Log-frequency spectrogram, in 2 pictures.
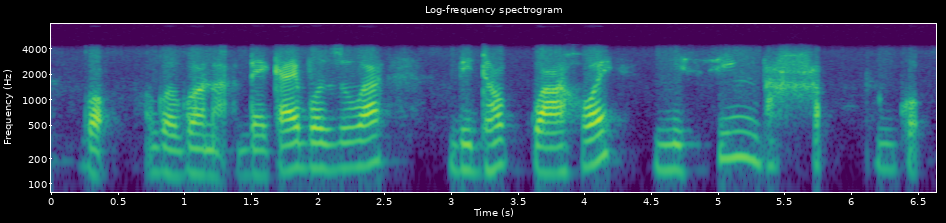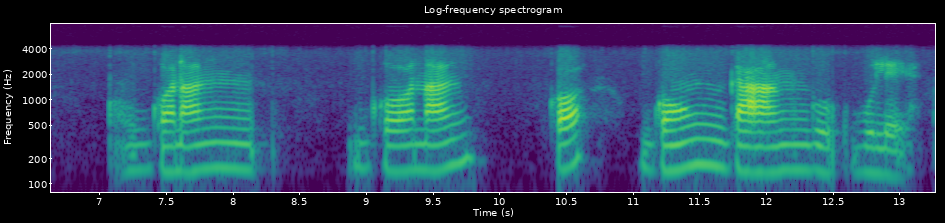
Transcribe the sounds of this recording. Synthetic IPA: ɡɔ | ɡɔɡɔna̰dɛkajbɔzua | bidʱɔk̚kuahɔj | misiŋbaxat̚ | ɡ | ɡɔnaŋ | ɡɔnaŋ | kɔ | ɡɔŋɡaŋɡubulɛ

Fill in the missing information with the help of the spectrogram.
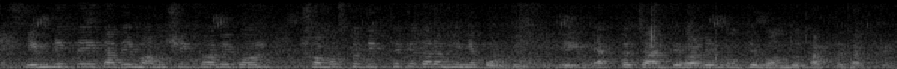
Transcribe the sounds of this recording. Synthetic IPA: emnit̪ejt̪ad̪eɾmanoʃik̚bʱabebɔl | ʃɔmost̪od̪ik̚t̪ʰeket̪aɾabʱeŋepoɾbe | ejɛk̚ʈat͡ɕaɾd̪eɦaɖeɾmod̪ʱːebɔnd̪ʱot̪ʰak̚t̪et̪ʰak̚be

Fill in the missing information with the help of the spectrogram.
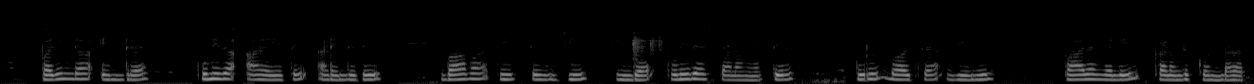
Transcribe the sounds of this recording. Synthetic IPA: pɐðɪɳɖaːʔɛndrɐ | pʊnɪðɐʔaːɻɐjɐt̪ːɐɪɐɽɐɪnd̪ɐðɯ | baːʋaːt̪iːpsɪŋd͡ʒi | ɪnd̪ɐpʊnɪðɐst̪ɐlɐŋɡɐt̪ːɪlɡ̥ʊɾubaːlsad͡ʒiːjɪl | paːðɐŋɡɐɭɪlkɐɭɐnd̪ɯkɔɳɖaːɾ

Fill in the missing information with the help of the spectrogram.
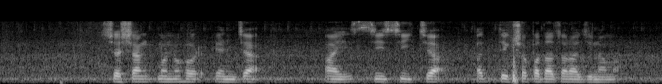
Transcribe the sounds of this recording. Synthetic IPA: ɕəɕaŋkmənoɦɔɾjaɲt͡ɕaː | jsisit͡ɕja | əd̪ʱjəkʂəpəd̪at͡sɔɾad͡ʑinama̰

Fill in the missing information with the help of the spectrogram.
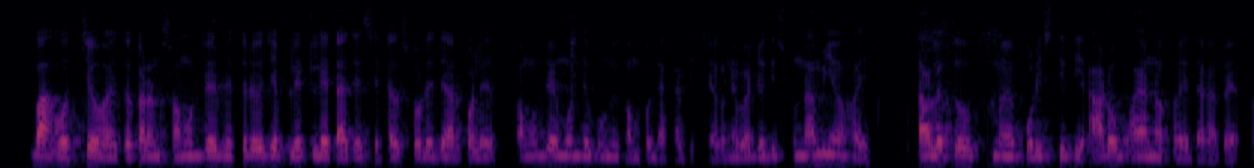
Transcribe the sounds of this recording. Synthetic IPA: baɦotːɕʰeoɦɔjt̪okaɾɔnʃɔmud̪ɾeɾbʱet̪oɾewd͡ʑepleʈleʈat͡ɕʰeʃeʈaoʃoɽed͡ʑawaɾfɔleʃɔmud̪ɾeɾmod̪ʱːebʱumikɔmpod̪ɛkʰad̪itːɕʰeɛkʰonebaɾd͡ʑod̪isunamijoɦɔj | t̪aɦolet̪opoɾist̪ʰit̪ḭʔa̰ɾobʱɔeanɔkɦoed̪aɾa̰bḛɛ̰kʰon

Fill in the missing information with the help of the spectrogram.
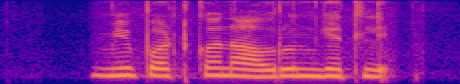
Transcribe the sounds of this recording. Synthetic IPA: miːpəʈʰkənaʋɾuːnɡʱet̪lḛ

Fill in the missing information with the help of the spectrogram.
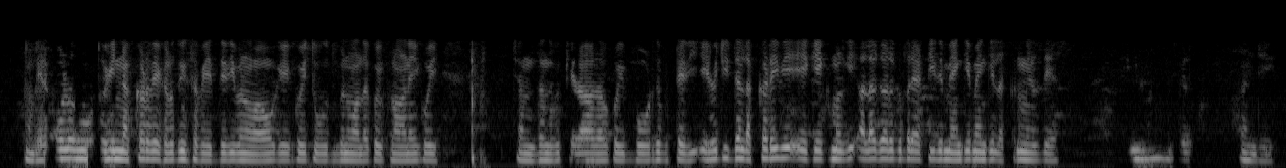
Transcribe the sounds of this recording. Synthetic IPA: bɪlkoloːt̪ʊɦĩːnəkːəɽʋeːkʰloːt̪ʊsĩːsəpʰeːd̪eːd̪iːbənʋaːoːɡeːkoːiːt̪uːd̪bənʋãːnd̪aːkoːiːpʰʊlaːneiːkoːiː | t͡ʃənd̪ənd̪kɪɾaːd̪aːkoːiːboːʈd̪eːbʊʈːeːd̪iːʔeːɦoːt͡ʃiːdãːləkːəɽiːʋiːɪkɪkməlkiːʔələɡələɡbɾɛːʈiːd̪eːmɛ̃ːŋɡeːmɛ̃ːŋɡeːləkːəɽmɪld̪eːɛː | bɪlk | ɦãːɲd͡ʒiː

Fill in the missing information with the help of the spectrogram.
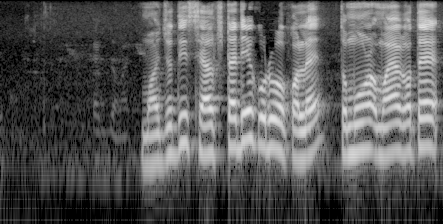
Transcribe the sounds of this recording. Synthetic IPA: mojzod̪isɛlpʰtadiɛkoɹuɔkɔlɛtummɔjaɡɔtɛ

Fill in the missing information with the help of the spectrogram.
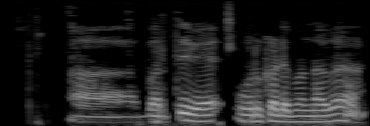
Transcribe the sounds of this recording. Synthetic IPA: bɐɾt̪iːʋeuːɾukɐɽebɐɳɖ̪aːɡɐ

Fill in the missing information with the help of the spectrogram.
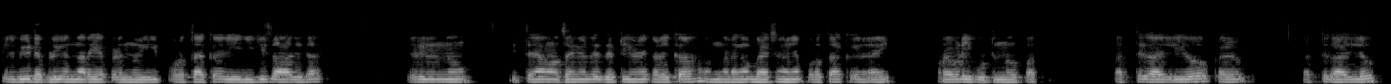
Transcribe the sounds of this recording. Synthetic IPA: elbiɖɐbɭjuenːɐrijɐpːeɽunːuiːpṵrɐt̪ːaːkːɐɾiːɾik̬ʲːisaːd̪ʱjɐðɐ | eɻiʋunːu | it̪ːɐɾɐmɐɳɐsɐɾɐŋːɐɭildeiðɨʈːiːmiɽekɐɭikːɐonːiɽɐŋːɐlbʱeːɕɐmɐɐɲːɐpurɐt̪ːaːkːɐɐlaːji | purɐʋɐɽikuːʈːunːupɐ | pɐt̪ːɨkaːliijoːkɐɻ | pɐt̪ːɨkaːlilo̞ː

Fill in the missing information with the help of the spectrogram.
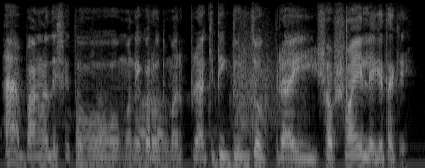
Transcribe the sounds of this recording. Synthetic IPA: hɛ̃baŋlad̪eʃet̪omonekɔɾot̪omaɾpɾakɾit̪̬ik̚d̪uɾd͡ʑoɡpɾajʃɔbʃomɔjleɡet̪ʰake

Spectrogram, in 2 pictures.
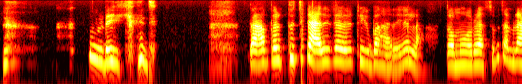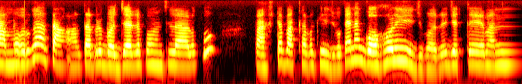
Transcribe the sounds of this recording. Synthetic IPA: uɽejkʰid͡ʒi | t̪apɔɾet̪ut͡ʃiaɾiʈalɾeʈʰikbaɦaɾeɦela | t̪ɔmɔɾuasɔbɔt̪apɔɾeamɔɾukat̪at̪apɔɾebɔd͡ʒaɾɾepɔɦɔnt͡ʃilaɭɔku | pãt͡ʃʈapakʰabakiɦed͡ʒibɔkainaɡɔɦɔɭied͡ʒibɔɾed͡ʒet̪eman

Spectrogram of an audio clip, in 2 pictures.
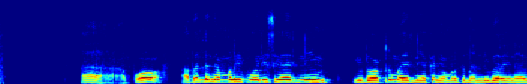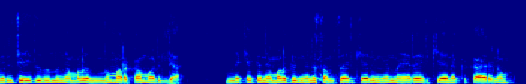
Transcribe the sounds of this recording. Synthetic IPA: aːɐ̰pːoː | ɐ̰ðɐlːɐnɐmːɐɭiːpo̞ːliːsɨkaːɾɐnejum | iːɖo̞ːk̚ʈɐrumaːɾɐnejo̞kːe̞nɐmːɐɭk̬ːɨnɐɳːipɐrɐjunːɐɐʋɐɾut͡ɕe̞jt̪uðenːɨnɐmːɐɭe̞nːumːɐrɐkːaːmbaːɽilːɐ | ninːo̞kʲːo̞kːe̞nɐmːɐɭk̬ːɨiŋːɐne̞sɐmsaːɾikʲːaːnumiŋːɐne̞ne̞ːɾaiɾikʲːuaːno̞kːe̞kaːɾɐɳɐm

